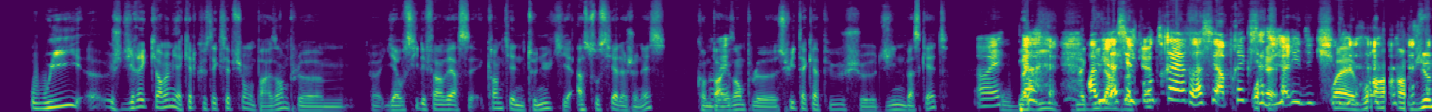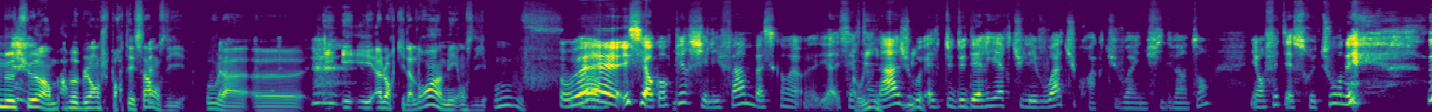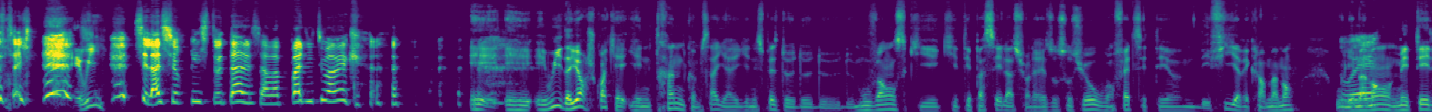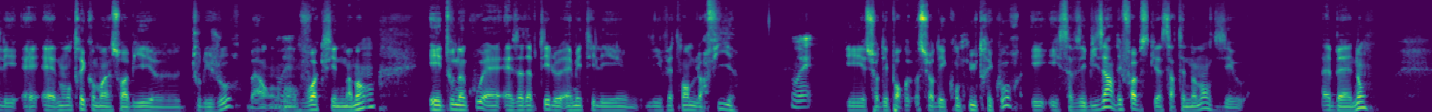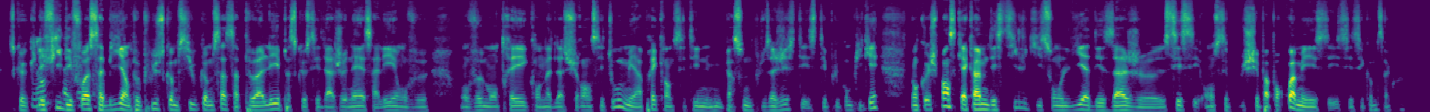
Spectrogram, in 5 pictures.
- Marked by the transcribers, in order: chuckle; laugh; put-on voice: "Ouf, hou là"; tapping; laugh; laughing while speaking: "et c'est l"; stressed: "pas du tout"; laugh; in English: "trend"; stressed: "voit"
- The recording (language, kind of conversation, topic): French, podcast, Quel style te donne tout de suite confiance ?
